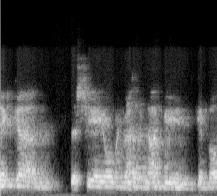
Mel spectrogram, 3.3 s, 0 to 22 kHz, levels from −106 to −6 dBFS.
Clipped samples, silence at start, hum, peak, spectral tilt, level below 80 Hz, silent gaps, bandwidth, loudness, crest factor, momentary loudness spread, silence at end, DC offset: under 0.1%; 0 s; none; -4 dBFS; -9 dB/octave; -68 dBFS; none; 5.8 kHz; -21 LUFS; 16 dB; 7 LU; 0 s; under 0.1%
